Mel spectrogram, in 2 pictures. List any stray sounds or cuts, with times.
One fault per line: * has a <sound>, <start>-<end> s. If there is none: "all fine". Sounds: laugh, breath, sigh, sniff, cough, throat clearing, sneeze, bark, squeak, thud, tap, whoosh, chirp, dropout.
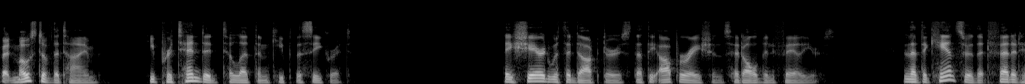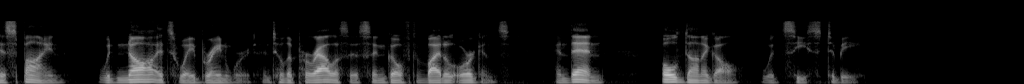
all fine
